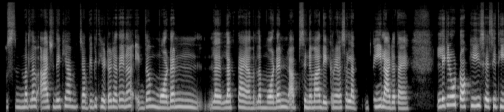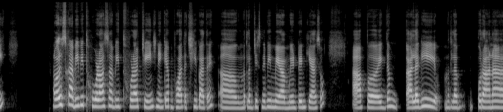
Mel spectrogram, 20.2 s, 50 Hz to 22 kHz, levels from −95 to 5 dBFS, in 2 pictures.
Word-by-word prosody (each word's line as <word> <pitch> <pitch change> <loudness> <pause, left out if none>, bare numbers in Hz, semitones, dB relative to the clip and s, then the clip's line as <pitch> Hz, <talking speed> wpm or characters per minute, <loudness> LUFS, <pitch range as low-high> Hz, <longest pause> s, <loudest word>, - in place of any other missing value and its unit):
स 225 - -9
मतलब 230 +3 -2
आज 220 +2 +1
देखिए 240 +3 -2
आप 240 -2 -3
जभी 220 0 -3
भी 260 - -4
थिएटर 230 -1 0
जाते 235 0 -1
हैं 245 - 0
ना 255 +2 -1
एकदम 240 +6 -3
मॉडर्न 210 +3 +4 0.7
ल 205 -1 +5 0.2
लगता 210 +2 -1
है 195 -2 +1
मतलब 205 +1 -2
मॉडर्न 220 +4 +2
आप 215 - -1
सिनेमा 215 -2 +1
देख 195 +2 -3
रहे 215 0 -2
हैं 210 - +1
ऐसा 220 +2 -4
लग 210 -4 +2 0.3
फ़ील 245 0 +4
आ 210 - +8
जाता 200 0 0
है। 185 0 -2 0.6
लेकिन 265 +5 +3
वो 305 - +7
टॉकीज़ 270 +2 +3
ऐसी 245 +2 +1
थी, 245 +1 -1 1.0
और 260 +3 +7
उसका 310 +1 +3
अभी 270 -1 +3
भी 300 +1 +1
थोड़ा-सा 250 +1 +3
भी 245 +1 -3
थोड़ा 235 -1 +1
चेंज़ 240 0 -3
नहीं 230 -2 -1
किया 240 +1 -1
बहुत 220 0 -1
अच्छी 225 +2 -5
बात 220 -3 -1
है - - -4
अ, 205 -9 -3
मतलब 205 +2 -5
जिसने 225 0 -5
भी 230 0 -2
मे 210 -3 +2
मेंटेन 205 +2 -1
किया 205 -3 -1
सो। 275 - -8 0.6
आप 210 +1 -1
एकदम 210 +4 +1 0.3
अलग 220 +2 +4
ही 255 -4 +3 0.2
मतलब 215 -1 -3 0.4
पुराना 220 0 +2
225 Hz, 185 wpm, -24 LUFS, 210-245 Hz, 1.0 s, आ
